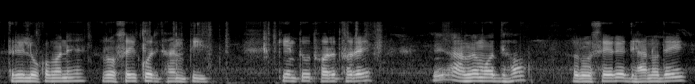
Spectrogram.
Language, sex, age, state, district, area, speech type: Odia, male, 30-45, Odisha, Subarnapur, urban, spontaneous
